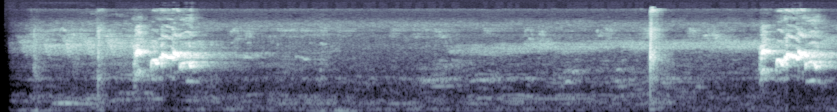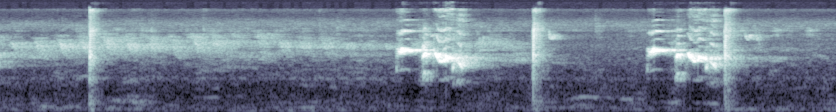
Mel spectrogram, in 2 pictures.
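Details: Sooty-headed bulbul singing lively, clear-voiced, recorded in Pangalengan, Ciruntah, Bandung, West Java, Indonesia, used to prompt silent bulbuls to sing. Short bubbly phrases of quick descending notes come about every one to three seconds over a steady thin high whine, with a few sharp clicks.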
